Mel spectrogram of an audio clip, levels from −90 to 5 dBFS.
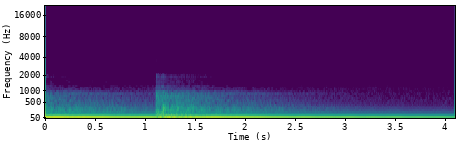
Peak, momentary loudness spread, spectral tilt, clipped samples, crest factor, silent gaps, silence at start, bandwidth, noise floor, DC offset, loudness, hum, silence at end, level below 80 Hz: -2 dBFS; 26 LU; -14 dB/octave; under 0.1%; 8 dB; none; 0 s; 1 kHz; -43 dBFS; 30%; -35 LUFS; none; 0 s; -32 dBFS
